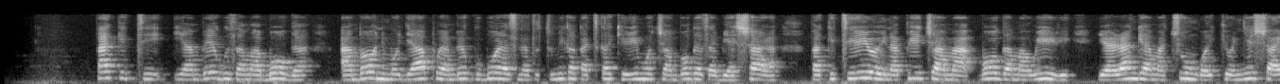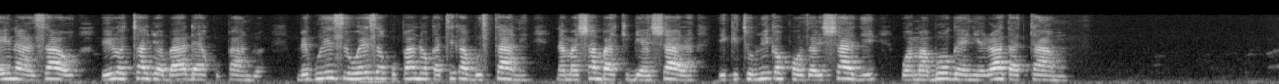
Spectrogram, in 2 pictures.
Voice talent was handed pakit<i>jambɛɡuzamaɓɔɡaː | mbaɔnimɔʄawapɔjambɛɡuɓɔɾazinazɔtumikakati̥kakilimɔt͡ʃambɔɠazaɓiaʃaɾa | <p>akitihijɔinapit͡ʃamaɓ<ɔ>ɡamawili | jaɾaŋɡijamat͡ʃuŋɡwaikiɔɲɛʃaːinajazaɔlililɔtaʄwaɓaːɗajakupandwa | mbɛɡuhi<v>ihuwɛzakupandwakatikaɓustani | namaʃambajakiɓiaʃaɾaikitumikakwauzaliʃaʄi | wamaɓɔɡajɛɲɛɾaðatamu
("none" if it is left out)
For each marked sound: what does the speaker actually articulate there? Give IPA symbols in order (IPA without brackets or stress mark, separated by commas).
i, p, ɔ, z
